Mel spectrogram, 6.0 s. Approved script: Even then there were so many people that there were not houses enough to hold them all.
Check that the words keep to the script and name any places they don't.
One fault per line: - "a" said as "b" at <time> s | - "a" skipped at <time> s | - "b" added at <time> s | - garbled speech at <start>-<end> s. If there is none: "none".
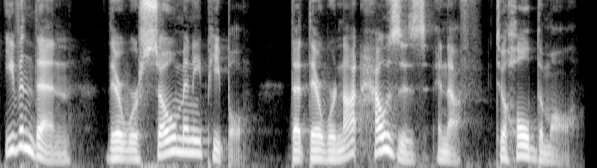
none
